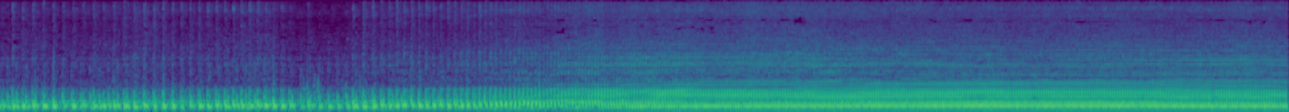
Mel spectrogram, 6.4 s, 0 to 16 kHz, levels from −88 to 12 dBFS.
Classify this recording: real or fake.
real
